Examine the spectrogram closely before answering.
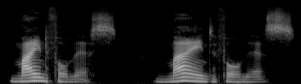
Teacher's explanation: The stress should be on the first syllable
